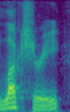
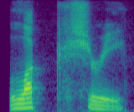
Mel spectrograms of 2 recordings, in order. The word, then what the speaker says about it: luxury: Freddy says, "Bob Robbie, h how do you pronounce the word luxury? Do you use the X like KS or more like GC? Luxury.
